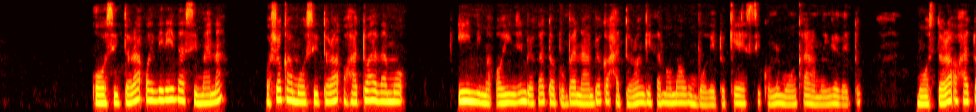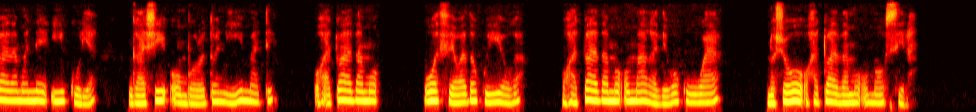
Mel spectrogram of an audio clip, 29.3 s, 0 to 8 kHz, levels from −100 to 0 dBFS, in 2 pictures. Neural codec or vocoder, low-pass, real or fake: none; 7.2 kHz; real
